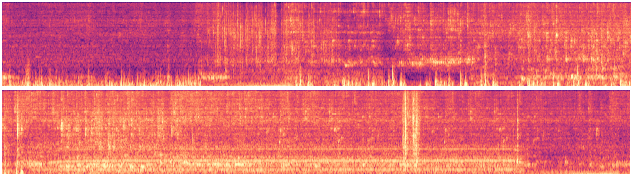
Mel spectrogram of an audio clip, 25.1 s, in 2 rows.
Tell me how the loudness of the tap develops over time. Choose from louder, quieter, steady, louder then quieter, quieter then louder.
louder then quieter.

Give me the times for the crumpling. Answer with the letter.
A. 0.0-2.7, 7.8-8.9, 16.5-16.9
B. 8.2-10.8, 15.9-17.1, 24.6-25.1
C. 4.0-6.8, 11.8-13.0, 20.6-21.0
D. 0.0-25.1
C.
